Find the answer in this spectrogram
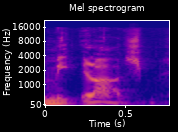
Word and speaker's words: Mi'raj: But that's where called the Miraj. How do you pronounce it? Yes, Mi'raj.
